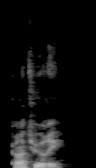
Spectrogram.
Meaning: past participle of peinturer
- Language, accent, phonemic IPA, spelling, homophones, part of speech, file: French, France, /pɛ̃.ty.ʁe/, peinturé, peinturai / peinturée / peinturées / peinturer / peinturés / peinturez, verb, LL-Q150 (fra)-peinturé.wav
